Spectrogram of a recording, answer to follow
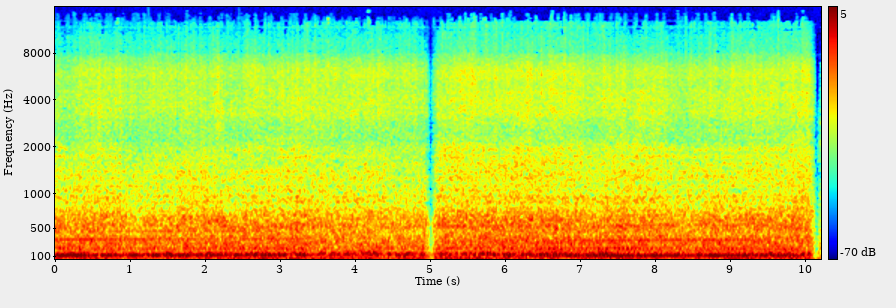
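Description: Car cabin noise while driving: a steady low engine and road hum with air rushing in through an open side window. It briefly drops out about halfway through.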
